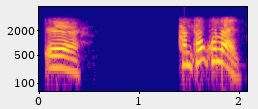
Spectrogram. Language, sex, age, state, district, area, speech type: Bodo, female, 60+, Assam, Chirang, rural, conversation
